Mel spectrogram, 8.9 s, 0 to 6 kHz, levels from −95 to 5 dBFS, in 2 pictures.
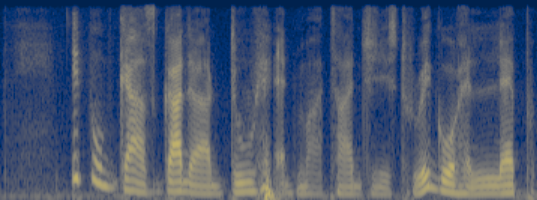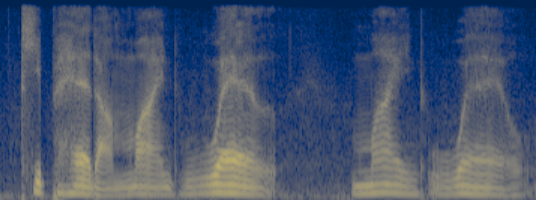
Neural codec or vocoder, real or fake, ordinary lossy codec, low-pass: codec, 16 kHz in and 24 kHz out, 0.6 kbps, FocalCodec, streaming, 4096 codes; fake; none; 5.4 kHz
